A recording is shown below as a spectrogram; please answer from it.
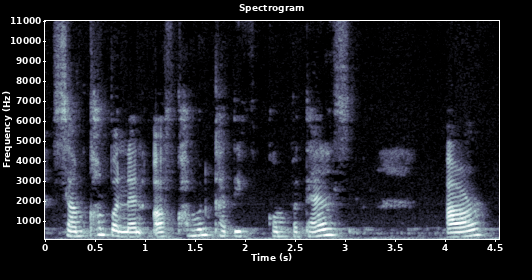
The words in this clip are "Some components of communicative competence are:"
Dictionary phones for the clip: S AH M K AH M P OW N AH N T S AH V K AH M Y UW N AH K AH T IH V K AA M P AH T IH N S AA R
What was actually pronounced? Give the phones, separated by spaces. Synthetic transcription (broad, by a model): S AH M K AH M P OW N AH N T AH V K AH M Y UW N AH K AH T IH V K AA M P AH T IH N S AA R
